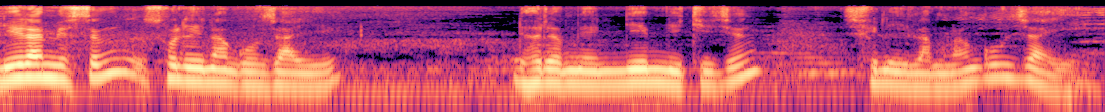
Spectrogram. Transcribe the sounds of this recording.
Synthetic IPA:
niɾamisɯŋsolenaŋɡɔwzaje | dʱɯɾɯmnɯnemnitʰizɯŋ | sɯlelaŋnaŋɡɔwzaje

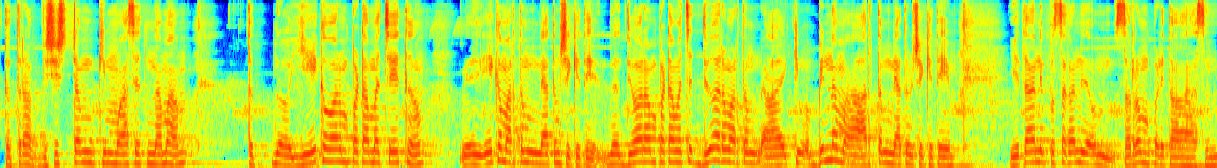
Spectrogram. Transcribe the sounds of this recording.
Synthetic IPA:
t̪ɐt̪ɾɐʋiʃiʂʈɐmkimːaːset̪nɐma | t̪ɐeːkɐʋɐɾɐmpɐʈamɐt͡ʃːɐjt̪ | eːkɐmɐɾt̪ʰɐmɡnʲjaːt̪ɐmʃɐkjɐt̪eːd̪iʋaɾampɐʈamɐt͡ʃːɐt̪̚d̪iʋaːɾɐmɐɾt̪ʰɐmkibinːɐmɐɾt̪ʰɐmɡnʲjaːt̪ɐmʃɐkjɐt̪eː | eːt̪aːnːipust̪ɐkaːnːisɐɾɐmpɐɽit̪ɐʋasɐn

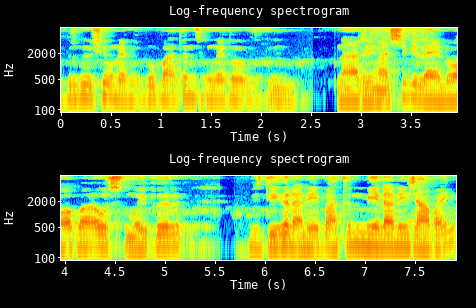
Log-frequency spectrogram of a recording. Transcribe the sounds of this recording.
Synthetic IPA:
kʰɯɾkɯsionajpʰɯɾkɯbatʰɯnsɯŋnajpʰa | naɾiŋasibilajnɔwabausmɯjpʰɯɾ | bidikʰɯnanibatʰɯnmenanizabaj

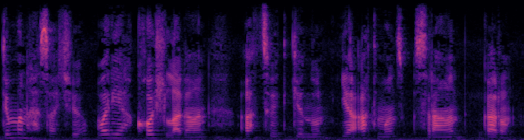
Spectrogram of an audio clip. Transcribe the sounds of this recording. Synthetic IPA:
t̪imɐnɦɐsaːt͡ʃʰiʋɐɾijahkʰoʃlɐɡaːnɐ̰t͡sʰɨt̪ɡʲind̪unja̰ʔɐ̰t̪ʰmɐnzsɾaːnd̪kɐɾṵn

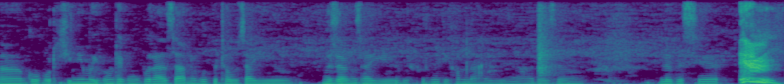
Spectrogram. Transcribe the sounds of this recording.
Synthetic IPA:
ɡɔbɔɾkʰinimɯjbɯŋtʰajɡɯŋpʰɯɾazanɯbɯbɯtʰawzajɯ | ŋɯzaŋzajɯbipʰɯɾkʰɯjdikʰamnaɦajɯaɾɯzɯŋ | lɯɡɯse

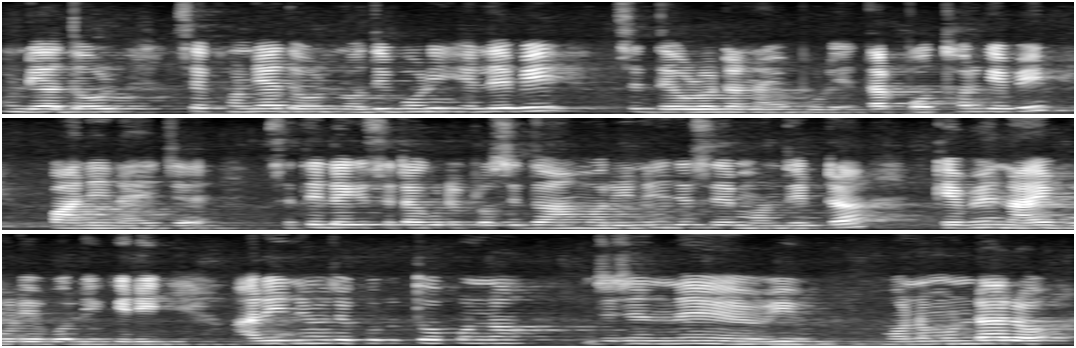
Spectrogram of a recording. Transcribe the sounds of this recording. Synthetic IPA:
kʰɔɳɖijad̪oɽsekʰɔɳɖijad̪owɭnɔd̪ibɔɽ̤iɦelebised̪ewɭɔʈanajbuɽet̪aɾpɔt̪ʰɔɾkebipaninajd͡ʒaeset̪ʰileɡiseʈaɡuʈipɾɔsid̪ʱːɔamɔɾineɦed͡ʒesemɔnd̪iɾʈakebʱenajbuɽeboliɡiɾiaɾineɦɔd͡ʒeɡuɾut̪wɔpuɾnɔ | d͡ʒed͡ʒenːeimɔnɔmɔɳɖaɾɔ

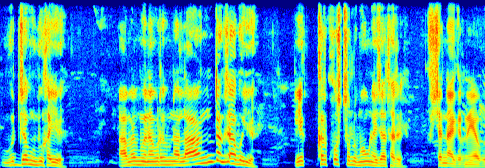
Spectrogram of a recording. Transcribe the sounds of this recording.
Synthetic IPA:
ut̚zamumbɯkʰajɯ | amɾamɯnamɾɯmnalaŋdaŋzabɯjɯ | ekʰːɯɾkʰɔstʰɔlumawnajzatʰaɾɯ | kʰu̥sanːaɡɯɾnajabɯ

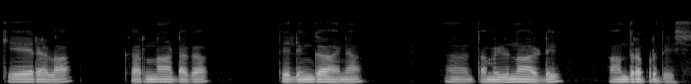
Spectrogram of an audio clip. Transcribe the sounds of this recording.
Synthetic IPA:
ke̞ːɾɐɭɐ | kɐrɳaːɽɐɣɐ | t̪e̞luŋɡaːnɐ | t̪ɐmiɻnaːɽɨ | aːnd̪ʱrɐprɐd̪e̞ːɕ

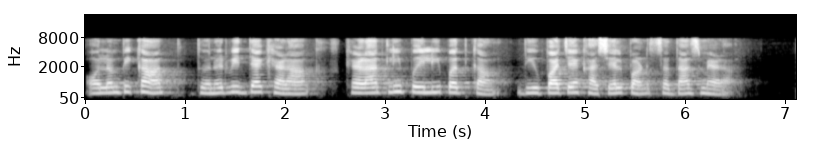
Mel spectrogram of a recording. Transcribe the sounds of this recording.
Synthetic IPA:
ɔləmpikãt̪d̪ʱənəɾʋid̪jakʰɭa | kʰɛɭãt̪lĩpəjlipəd̪kãd̪iwpat͡ɕɛ̃kʰaɕelpəɳsəd̪ãt͡smɛɭa̰

